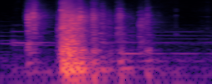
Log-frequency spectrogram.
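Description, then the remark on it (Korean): A front door is slammed shut by a man leaving the house, with a heavy thunk and a brief rattle, preceded by a softer latch click, leaving a short fading resonance and no voices. “내가 잔소리를 퍼붓자 듣기 싫었는지 그는 잠시 후 현관문을 쾅 닫고 나가버렸다.”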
